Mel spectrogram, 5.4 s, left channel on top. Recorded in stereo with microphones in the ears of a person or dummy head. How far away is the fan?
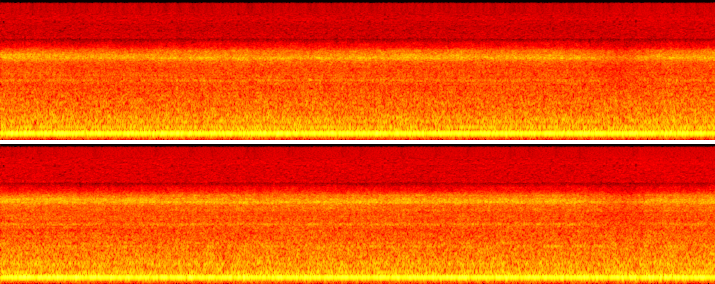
About 1.7 m.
